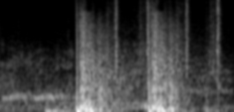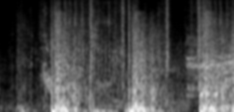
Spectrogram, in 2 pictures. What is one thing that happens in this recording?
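A shotgun fires loud blasts several times.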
